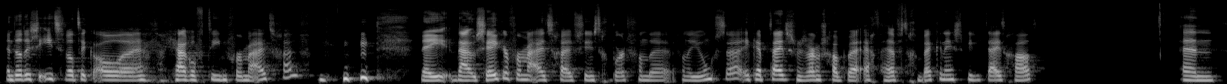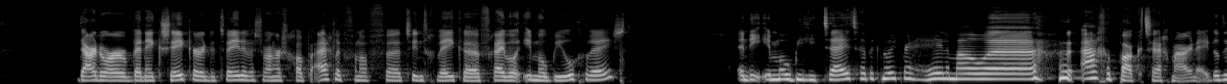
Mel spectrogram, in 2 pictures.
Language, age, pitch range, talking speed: Dutch, 20-39, 185-225 Hz, 160 wpm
